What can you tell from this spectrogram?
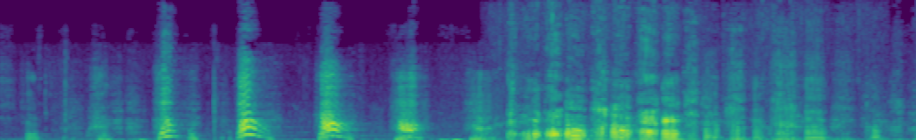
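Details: Chimpanzee calling: several separate rising hoots swoop upward one after another, then break into a dense, shrill burst of excited screaming pants near the end.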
